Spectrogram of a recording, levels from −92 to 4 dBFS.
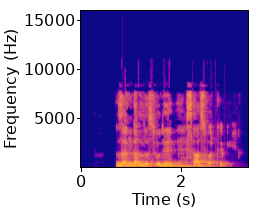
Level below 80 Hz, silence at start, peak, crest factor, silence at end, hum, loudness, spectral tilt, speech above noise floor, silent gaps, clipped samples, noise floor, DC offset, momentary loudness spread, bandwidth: -46 dBFS; 0.7 s; 0 dBFS; 16 dB; 0.25 s; none; -14 LUFS; -4.5 dB/octave; 54 dB; none; under 0.1%; -69 dBFS; under 0.1%; 12 LU; 10 kHz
